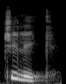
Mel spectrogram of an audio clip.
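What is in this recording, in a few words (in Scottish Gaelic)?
"tilg", Scottish Gaelic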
